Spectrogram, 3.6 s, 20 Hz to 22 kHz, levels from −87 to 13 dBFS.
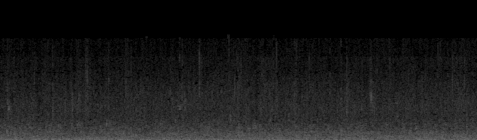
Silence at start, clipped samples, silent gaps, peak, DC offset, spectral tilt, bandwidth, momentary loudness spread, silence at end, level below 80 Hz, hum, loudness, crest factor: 0 s; under 0.1%; none; -34 dBFS; under 0.1%; -4 dB/octave; 16 kHz; 1 LU; 0 s; -60 dBFS; none; -48 LUFS; 14 dB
